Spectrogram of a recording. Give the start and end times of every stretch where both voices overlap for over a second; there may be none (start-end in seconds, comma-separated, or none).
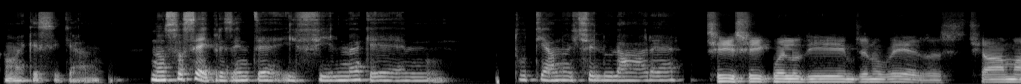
none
